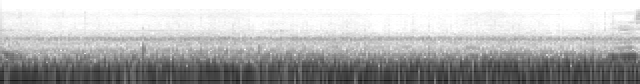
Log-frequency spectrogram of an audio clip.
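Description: Car cabin noise while driving: a steady low rumble of engine and road noise heard from inside the car.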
